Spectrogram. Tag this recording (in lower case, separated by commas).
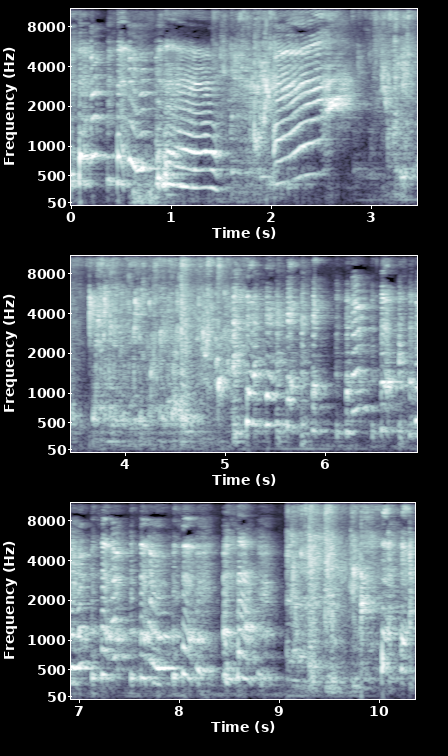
baby laughter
